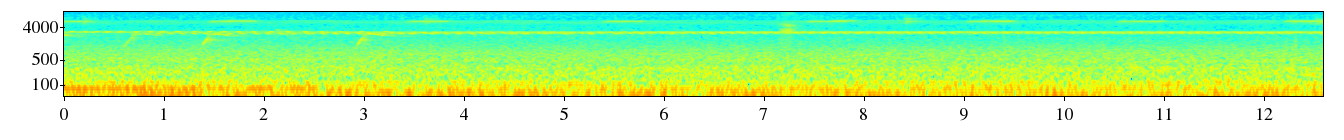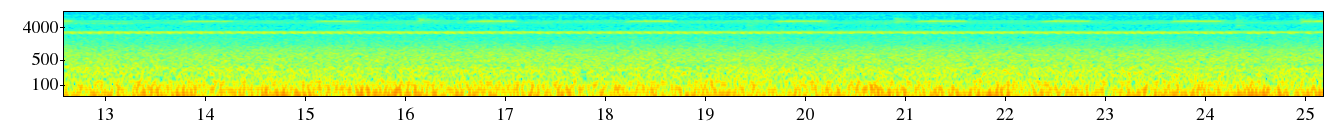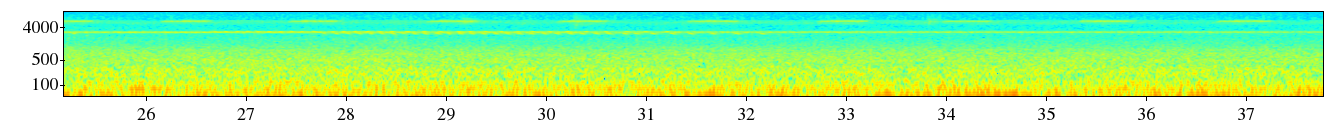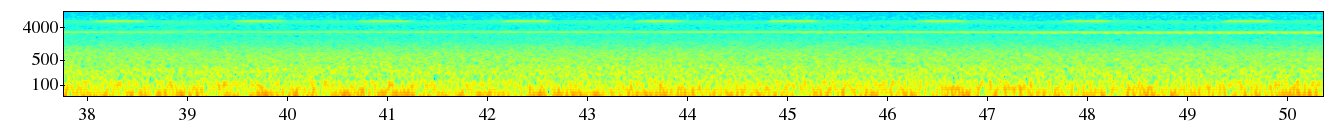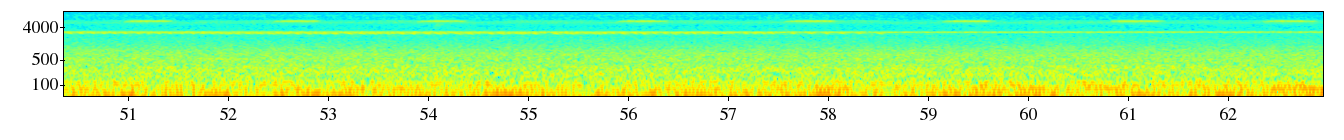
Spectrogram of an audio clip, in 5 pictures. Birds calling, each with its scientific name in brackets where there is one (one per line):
Melodious Blackbird (Dives dives)
Masked Tityra (Tityra semifasciata)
